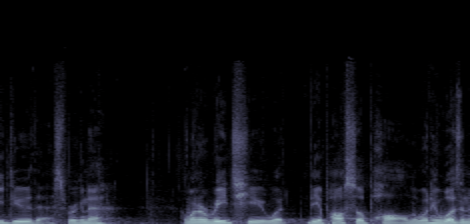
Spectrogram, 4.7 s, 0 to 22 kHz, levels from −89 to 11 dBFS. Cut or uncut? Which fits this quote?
uncut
